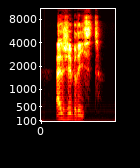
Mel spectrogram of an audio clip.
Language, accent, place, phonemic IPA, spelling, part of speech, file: French, France, Lyon, /al.ʒe.bʁist/, algébriste, noun, LL-Q150 (fra)-algébriste.wav
- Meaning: algebraist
